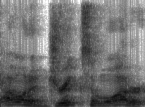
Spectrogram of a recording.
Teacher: When you say, I want to drink some water, it sounds like a J, doesn't it? But in fact, it's a D-R together.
